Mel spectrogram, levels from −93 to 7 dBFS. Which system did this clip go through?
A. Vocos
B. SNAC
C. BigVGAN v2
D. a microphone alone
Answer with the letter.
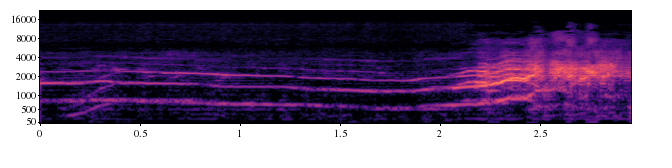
C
